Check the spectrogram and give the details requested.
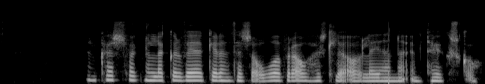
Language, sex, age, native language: Icelandic, female, 30-39, Icelandic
